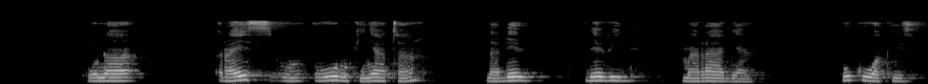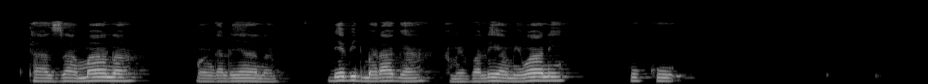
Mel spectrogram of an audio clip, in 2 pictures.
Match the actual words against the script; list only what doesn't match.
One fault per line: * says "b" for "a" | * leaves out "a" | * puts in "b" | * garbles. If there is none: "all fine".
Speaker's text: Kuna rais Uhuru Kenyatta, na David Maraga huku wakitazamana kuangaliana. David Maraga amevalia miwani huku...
all fine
